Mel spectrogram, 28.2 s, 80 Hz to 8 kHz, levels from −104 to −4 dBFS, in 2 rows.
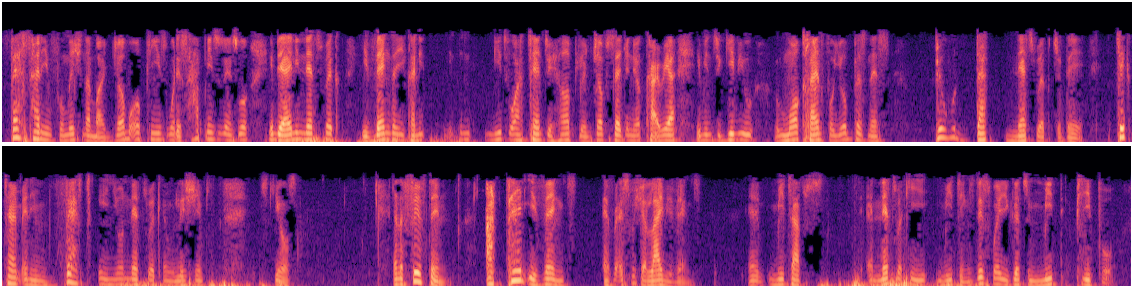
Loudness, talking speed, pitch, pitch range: -25 LUFS, 160 wpm, 115 Hz, 100-130 Hz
